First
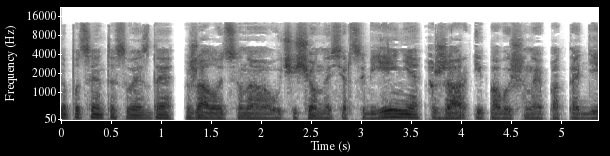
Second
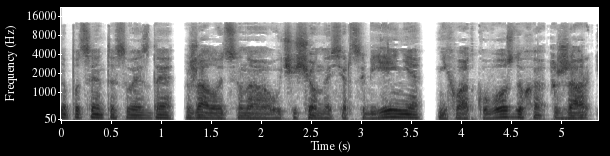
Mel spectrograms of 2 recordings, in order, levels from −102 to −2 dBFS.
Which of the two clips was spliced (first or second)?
first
